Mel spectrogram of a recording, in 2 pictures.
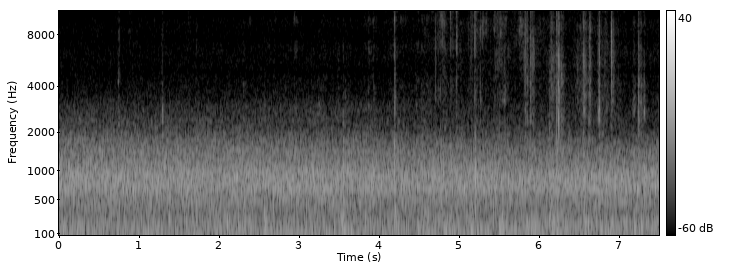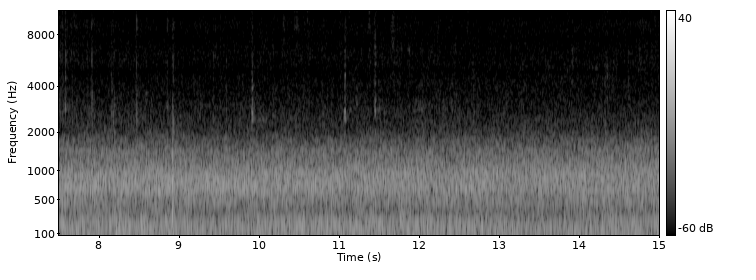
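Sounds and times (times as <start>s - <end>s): horse hoofbeats: 1.2s - 15.0s.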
